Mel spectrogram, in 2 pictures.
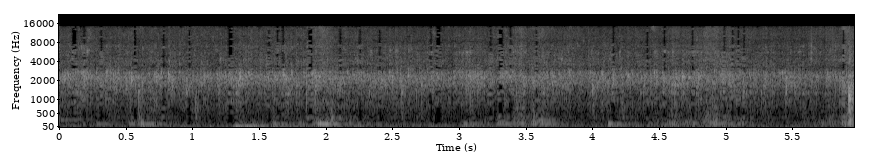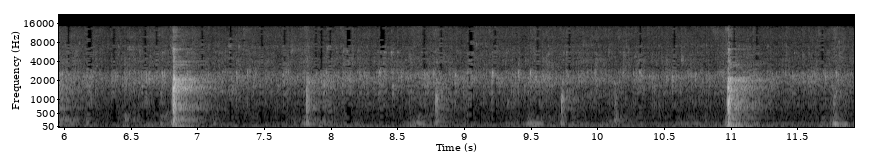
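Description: Chicken frying in hot oil: a steady sizzle. A few light knocks, like a utensil tapping, come from about six seconds in, the sharpest near seven and eleven seconds.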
